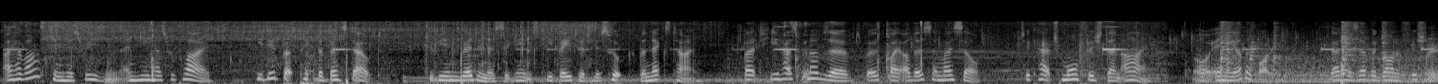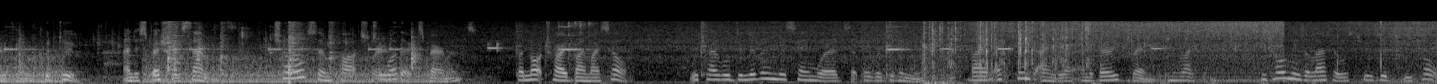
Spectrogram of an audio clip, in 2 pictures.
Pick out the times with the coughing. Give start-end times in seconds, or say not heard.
not heard.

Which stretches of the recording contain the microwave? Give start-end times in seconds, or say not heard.
0.0-20.8, 22.9-28.5.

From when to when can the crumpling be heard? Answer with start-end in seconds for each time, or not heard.
4.2-5.9, 23.6-25.4.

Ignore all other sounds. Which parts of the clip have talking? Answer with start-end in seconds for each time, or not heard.
0.0-20.6, 21.2-28.7.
